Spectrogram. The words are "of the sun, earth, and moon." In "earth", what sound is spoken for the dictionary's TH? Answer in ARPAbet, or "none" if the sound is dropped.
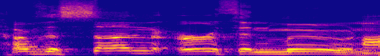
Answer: TH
